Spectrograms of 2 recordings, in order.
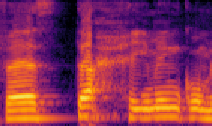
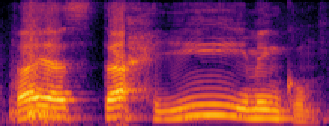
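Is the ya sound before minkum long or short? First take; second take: short; long. First: The ya sound is clipped short and swallowed. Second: The ya sound is drawn out, like two. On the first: The speaker calls it wrong. "مش ... لا تاكلهاش" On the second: The speaker calls it right. "مطلي شوية بقى"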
